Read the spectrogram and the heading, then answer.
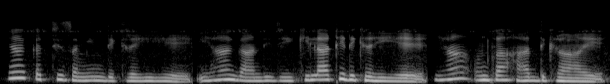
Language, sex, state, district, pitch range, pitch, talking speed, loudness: Hindi, female, Bihar, Gaya, 160-215 Hz, 175 Hz, 185 wpm, -26 LUFS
